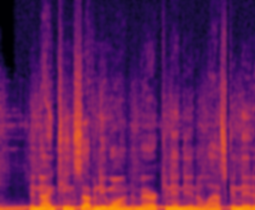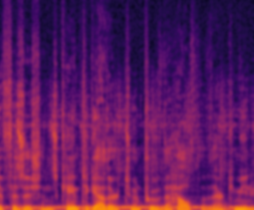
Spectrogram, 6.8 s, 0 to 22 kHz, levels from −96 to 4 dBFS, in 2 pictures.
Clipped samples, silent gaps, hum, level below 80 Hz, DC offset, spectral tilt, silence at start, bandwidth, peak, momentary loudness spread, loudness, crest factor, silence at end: under 0.1%; none; none; -46 dBFS; under 0.1%; -6 dB/octave; 0 s; over 20 kHz; -10 dBFS; 7 LU; -23 LUFS; 14 dB; 0 s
